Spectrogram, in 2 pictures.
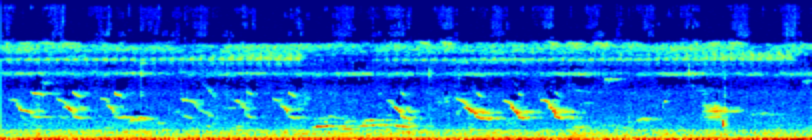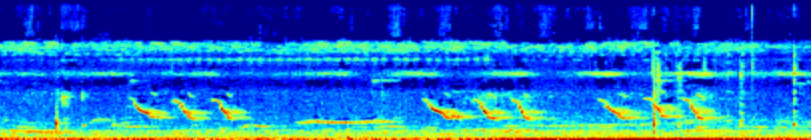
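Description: Small birds chirping repeatedly, each call a short falling chirp, coming in quick runs of two to four. Underneath is a steady low rumble that swells for a couple of seconds near the end.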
